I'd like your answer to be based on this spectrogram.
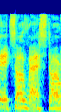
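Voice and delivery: slow, shouted mock-outraged impression; Nigel Farage. Host quoting a politician on gastro pubs, hammed-up shout. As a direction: bellow it slowly, imitating a politician. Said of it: "So he always goes".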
